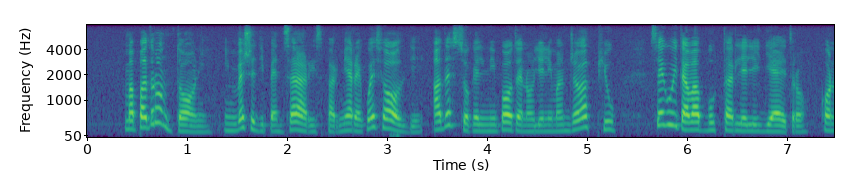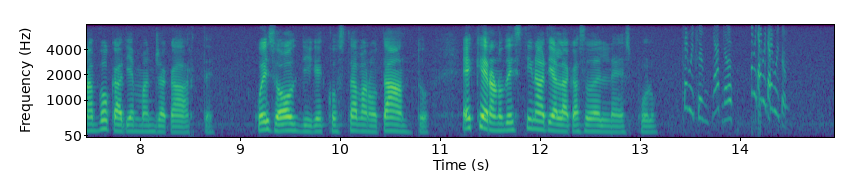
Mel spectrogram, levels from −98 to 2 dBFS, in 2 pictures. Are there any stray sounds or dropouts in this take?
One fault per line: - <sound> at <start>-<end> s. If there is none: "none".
- chirp at 13.4-14.5 s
